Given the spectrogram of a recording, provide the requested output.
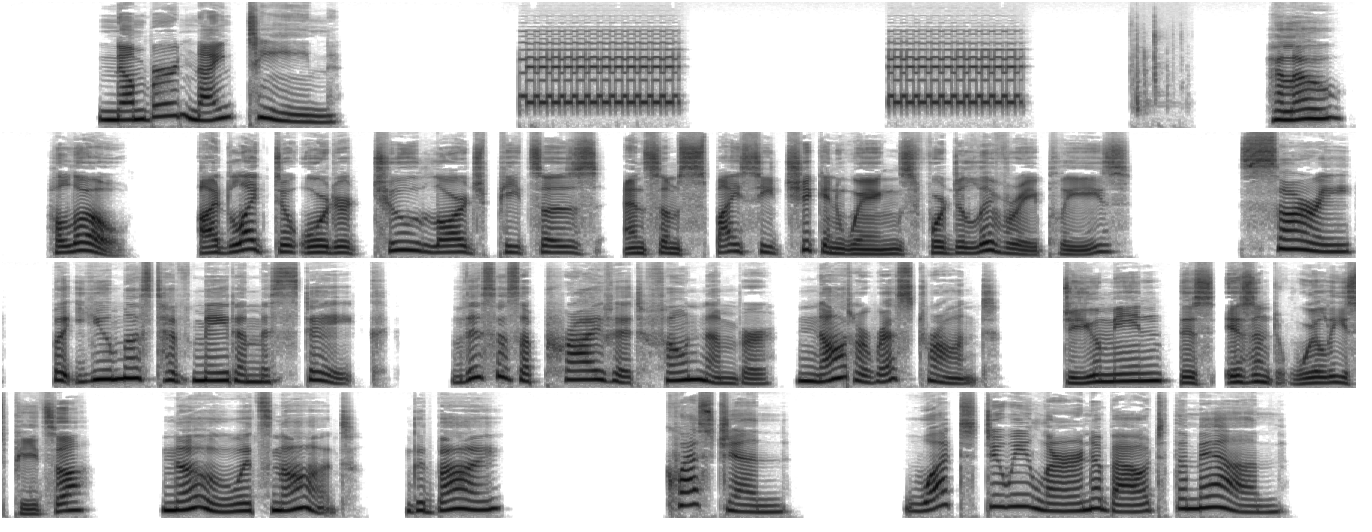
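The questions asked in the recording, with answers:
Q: What do we learn about the man?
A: He called the wrong number.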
